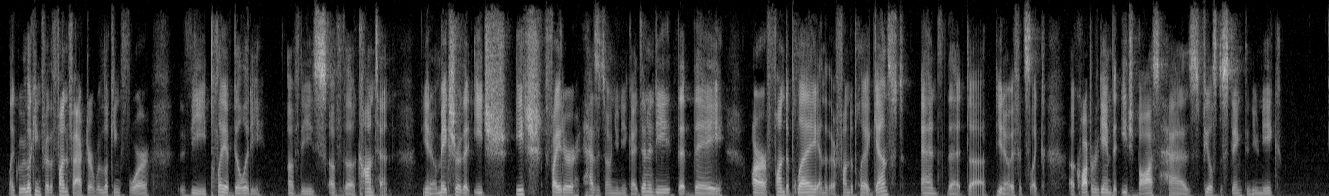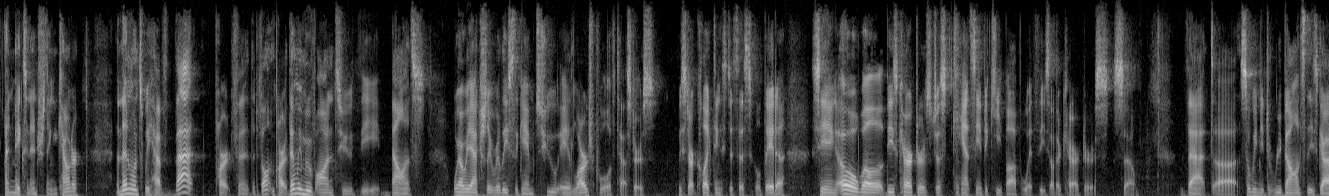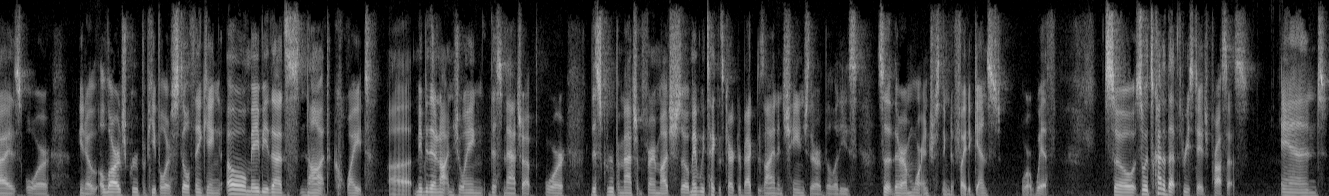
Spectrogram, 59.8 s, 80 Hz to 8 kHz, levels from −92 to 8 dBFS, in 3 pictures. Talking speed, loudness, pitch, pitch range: 190 wpm, -25 LUFS, 120 Hz, 110-130 Hz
